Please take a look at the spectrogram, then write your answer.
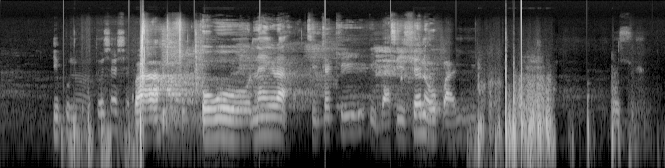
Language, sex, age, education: Yoruba, male, 15-29, tertiary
